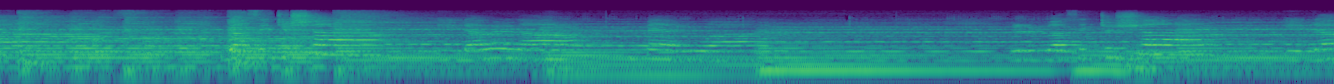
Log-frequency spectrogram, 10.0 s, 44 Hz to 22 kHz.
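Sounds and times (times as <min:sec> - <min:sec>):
girl singing a pop ballad: 0:00.0 - 0:06.3, 0:07.1 - 0:10.0.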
